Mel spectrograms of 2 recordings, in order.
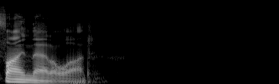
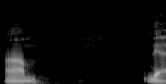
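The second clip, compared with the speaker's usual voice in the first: normal talking voice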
